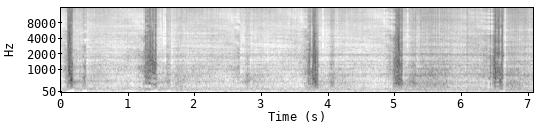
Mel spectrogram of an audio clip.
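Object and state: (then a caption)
Kinetic sand dome being sliced. A steel kitchen knife held in the hand slices repeatedly through a palm-sized solid orange dome of packed kinetic sand. Each cut makes a soft, gritty scraping sound over a steady low rumble, broken by brief quiet gaps between strokes.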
